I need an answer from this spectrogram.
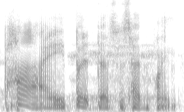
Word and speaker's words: Pi: The monks It's pronounced pie, but that's beside the point.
